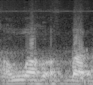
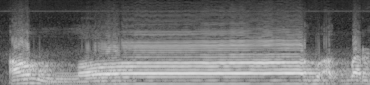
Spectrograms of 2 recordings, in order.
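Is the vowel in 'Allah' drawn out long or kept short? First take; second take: short; long. First: The vowel in Allah is kept short. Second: The vowel in Allah is drawn out long. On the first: "pendek saja"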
